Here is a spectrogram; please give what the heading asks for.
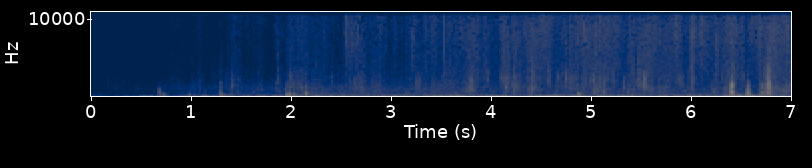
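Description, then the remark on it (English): Robin chicks cheep and chirp in quick, high bursts as a parent robin feeds them, with rustling and scratchy movement underneath and the calls growing busier toward the end. “I can hear him feeding his babies.”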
